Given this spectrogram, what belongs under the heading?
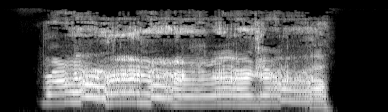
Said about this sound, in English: His ear-splitting scream was like an orgasmic symphony of the most beautiful music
